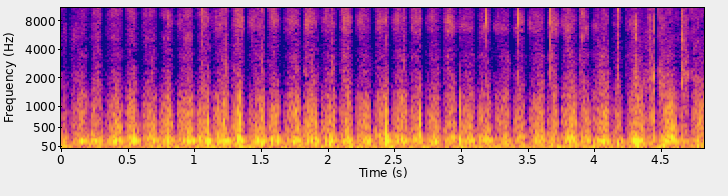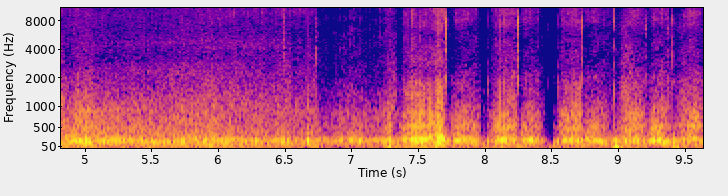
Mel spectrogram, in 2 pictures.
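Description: Extra-long black nails scratch a sponge foam microphone windscreen in fast, aggressive sweeping strokes. The result is a dense, rapid, muffled scratching and rustling with a heavy low-end rumble and a steady low hum around 200 Hz. It eases briefly in the middle, then returns with sharper, choppier strokes.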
